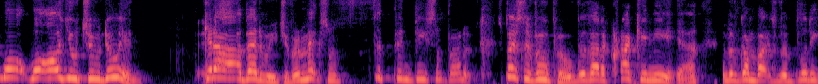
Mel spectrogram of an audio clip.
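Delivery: fast, heated, worked-up ranting that runs away. Talking about new products, launching into heated ranting. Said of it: "I'm ranting like a Madanana".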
